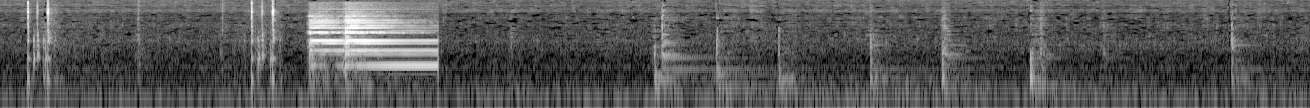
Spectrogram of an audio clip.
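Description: A cooking utensil stirring and knocking against a metal wok of vegetable-and-shrimp stew: a few sharp clicks, then light knocks about two a second, each leaving a short ring. About one and a half seconds in a brief, loud ringing tone sounds and cuts off abruptly.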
